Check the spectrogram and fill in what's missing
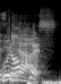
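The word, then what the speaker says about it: Wodehouse: Yeah, W-O-D-E is Woodhouse. – Not... – Woodhouse. – Is not pronounced. – Which is funny, because it means the E doesn't carry out its traditional function. – It just doesn't do anything. – It's a silent E in the middle of a word. – It's a silent E, and then it transplants itself as an O earlier in the word. It's a magical E.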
